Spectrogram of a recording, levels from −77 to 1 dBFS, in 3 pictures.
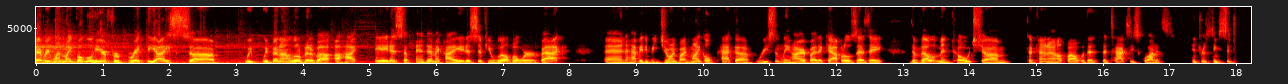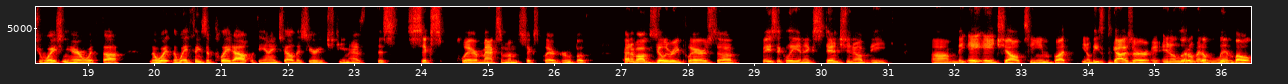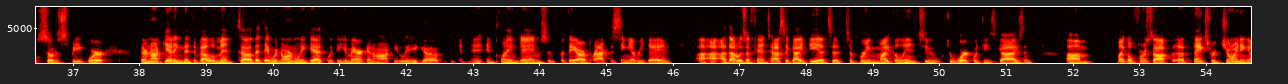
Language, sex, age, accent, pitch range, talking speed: English, male, 40-59, American, 130-150 Hz, 190 wpm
